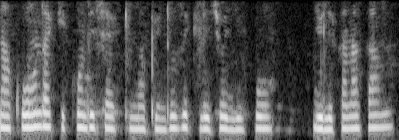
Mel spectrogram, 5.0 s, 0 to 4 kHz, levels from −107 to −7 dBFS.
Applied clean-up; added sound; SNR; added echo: none; none; none; none.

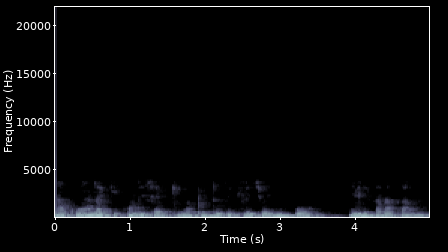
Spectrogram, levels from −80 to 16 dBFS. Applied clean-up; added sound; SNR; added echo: none; none; none; reverberation time 0.6 s.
